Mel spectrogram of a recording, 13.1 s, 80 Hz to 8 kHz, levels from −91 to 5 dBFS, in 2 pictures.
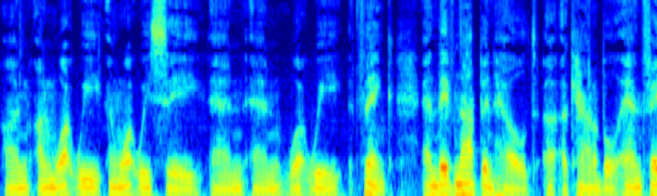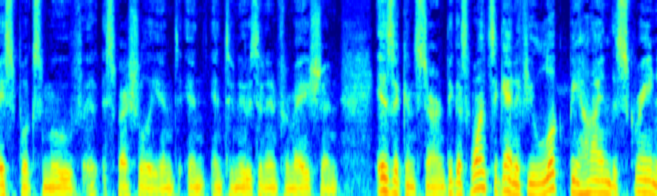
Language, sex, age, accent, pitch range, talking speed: English, male, 50-69, American, 85-105 Hz, 185 wpm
